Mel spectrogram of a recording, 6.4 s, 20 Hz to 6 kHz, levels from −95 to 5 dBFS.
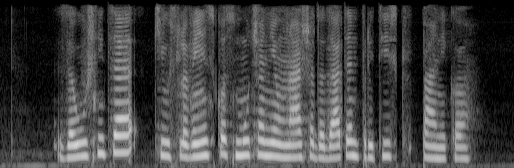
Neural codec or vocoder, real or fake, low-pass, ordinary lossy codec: none; real; 5.4 kHz; AAC, 24 kbps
